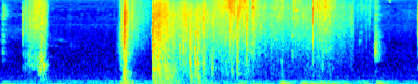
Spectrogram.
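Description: An axe chops into a tree trunk.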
